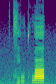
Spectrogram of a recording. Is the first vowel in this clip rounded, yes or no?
yes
